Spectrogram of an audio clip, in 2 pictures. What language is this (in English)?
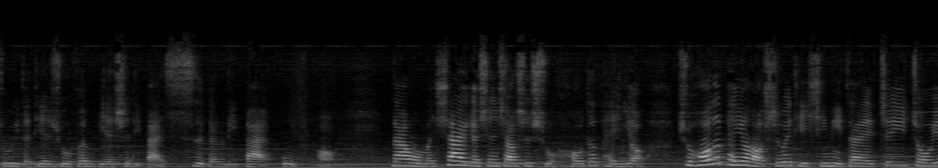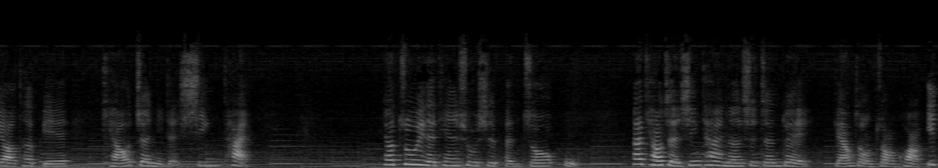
Chinese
